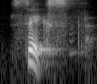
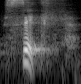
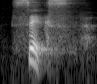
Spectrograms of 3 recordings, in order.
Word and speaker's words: sixth: the combination of consonants it's very difficult to pronounce the x and then the th the x represents a k and an s and then we have a th we have three consonants together that's called consonant clusters let's make sure that we pronounce all three consonant sounds sixth sixth try not to skip that s don't say sixth let's say that again sixth we threw a big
